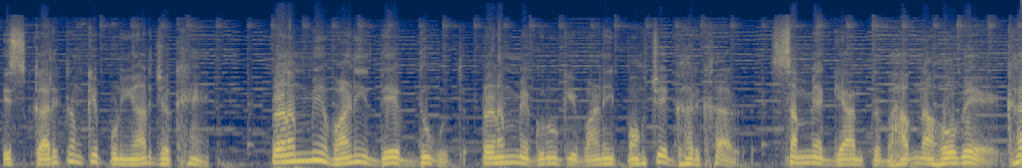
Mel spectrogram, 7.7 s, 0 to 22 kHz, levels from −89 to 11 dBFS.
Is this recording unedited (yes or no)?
yes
